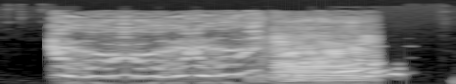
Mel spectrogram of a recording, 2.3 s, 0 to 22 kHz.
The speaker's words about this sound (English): I literally spent like 30 minutes the other day looking up fart soundboards. Because farts are hilarious. Especially this one.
